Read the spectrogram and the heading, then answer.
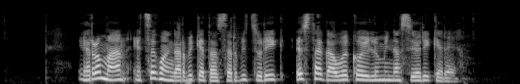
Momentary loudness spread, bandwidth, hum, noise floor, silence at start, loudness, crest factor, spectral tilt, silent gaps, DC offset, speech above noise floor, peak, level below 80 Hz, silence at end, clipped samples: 7 LU; 11.5 kHz; none; -54 dBFS; 0.8 s; -16 LUFS; 16 dB; -4.5 dB/octave; none; under 0.1%; 38 dB; -2 dBFS; -50 dBFS; 0.6 s; under 0.1%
